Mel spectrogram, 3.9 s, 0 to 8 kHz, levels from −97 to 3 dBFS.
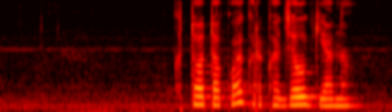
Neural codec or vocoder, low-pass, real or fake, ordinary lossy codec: none; none; real; none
